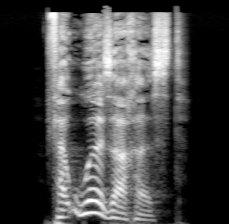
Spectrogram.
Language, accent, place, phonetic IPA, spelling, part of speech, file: German, Germany, Berlin, [fɛɐ̯ˈʔuːɐ̯ˌzaxəst], verursachest, verb, De-verursachest.ogg
- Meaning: second-person singular subjunctive I of verursachen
